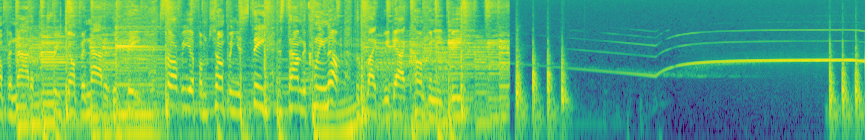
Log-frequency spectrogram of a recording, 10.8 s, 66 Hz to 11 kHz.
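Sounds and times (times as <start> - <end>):
speech: 0.0 - 6.4
loud sharp knocking on a door: 6.4 - 7.2, 10.4 - 10.8
siren-like wailing tone: 6.9 - 10.8.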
